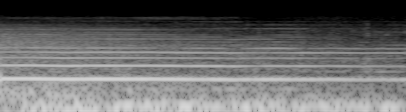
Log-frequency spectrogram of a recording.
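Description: A werewolf's wolf-like howl: one long held note, dropping slightly in pitch and fading near the end, over a low rumble.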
